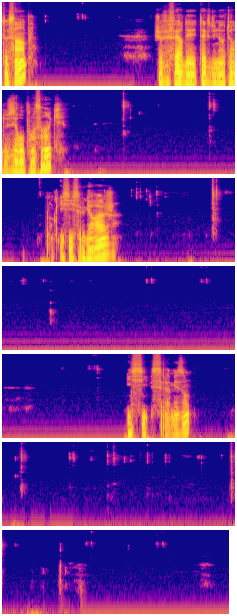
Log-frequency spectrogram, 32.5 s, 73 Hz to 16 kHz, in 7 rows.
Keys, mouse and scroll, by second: 1.6 click, 4.5 shift+0, 5.1 shift+., 5.8 shift+5, 7.1 Return, 8.8 Return, 16.9 right click, 18.0 right click, 20.4 right click, 23.7 Return, 24.7 Return, 27.9 Return, 29.7 right click, 31.1 right click.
